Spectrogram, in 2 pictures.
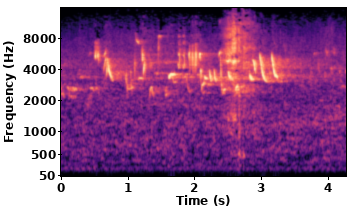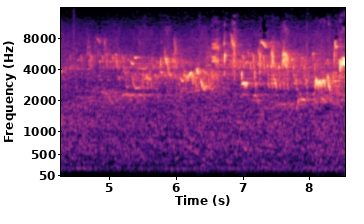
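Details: Eurasian blackcap singing: a fast, varied warble of high, scratchy and whistled notes that swells in the middle and again near the end, over a steady hiss of background noise.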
